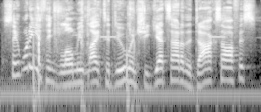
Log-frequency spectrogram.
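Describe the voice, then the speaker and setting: A man's voice: sits high, animated, fast. A man playing a simple, loyal, worried working-class man in an audio drama, plain-spoken and folksy. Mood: eager, hopeful.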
